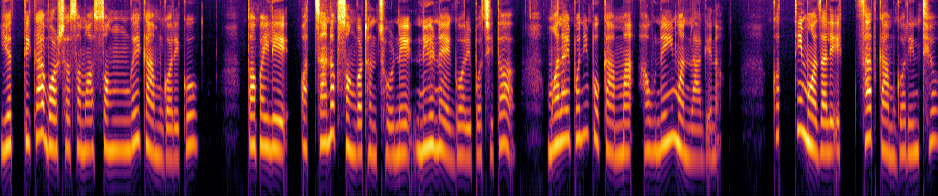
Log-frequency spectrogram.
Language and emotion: Nepali, sad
